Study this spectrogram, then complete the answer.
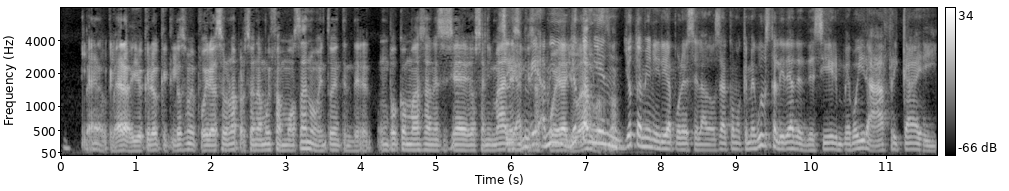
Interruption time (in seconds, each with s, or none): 5.9 s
